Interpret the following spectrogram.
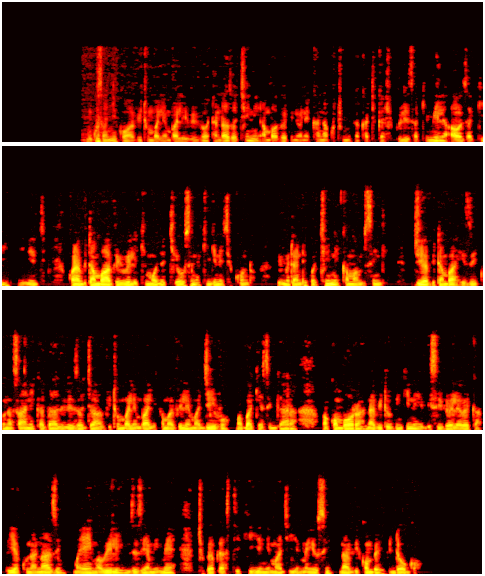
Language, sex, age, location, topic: Swahili, male, 18-24, Nakuru, health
